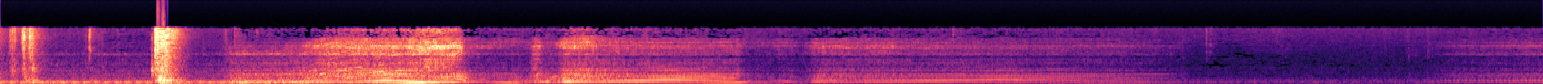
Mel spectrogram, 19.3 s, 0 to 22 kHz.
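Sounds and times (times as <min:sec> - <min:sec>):
car engine starting, revving and accelerating as the car pulls away: 0:00.0 - 0:14.8, 0:17.9 - 0:19.2
car door thudding shut: 0:01.9 - 0:02.4.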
